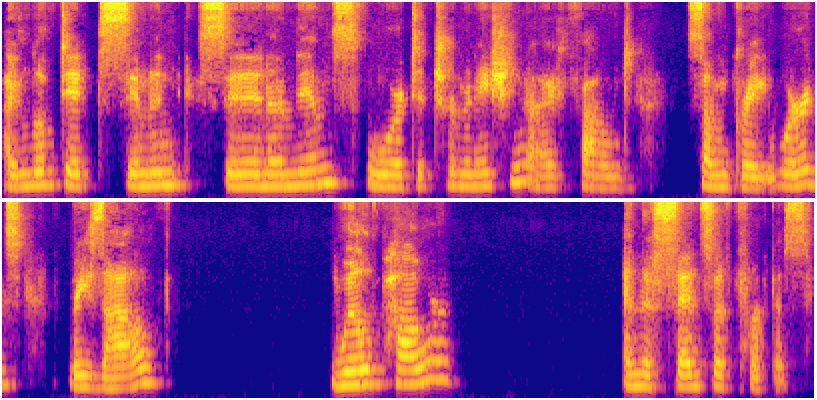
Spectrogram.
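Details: Female host living with aphasia after a stroke, also mentioning apraxia of speech and dysarthria; unedited recording made on a good day, in the morning before fatigue; spontaneous speech with word-finding pauses; aphasia.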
